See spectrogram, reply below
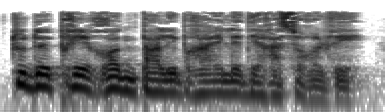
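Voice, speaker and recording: A man narrating an audiobook in an expressive, animated reading. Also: fairly low pitch, quick pace, slightly rough.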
